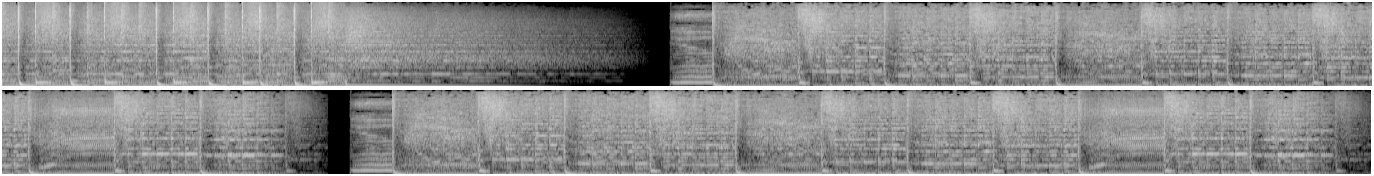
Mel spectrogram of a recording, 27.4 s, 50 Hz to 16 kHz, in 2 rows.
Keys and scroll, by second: 0.0 ctrl+0, 11.7 ctrl+0.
